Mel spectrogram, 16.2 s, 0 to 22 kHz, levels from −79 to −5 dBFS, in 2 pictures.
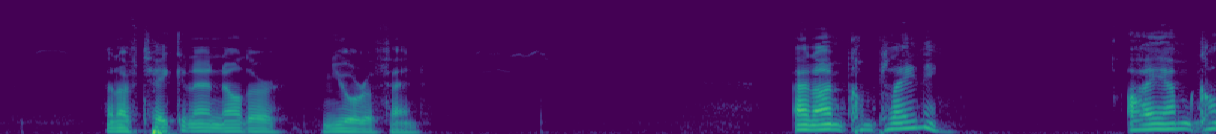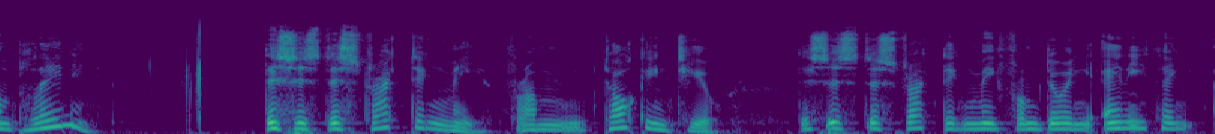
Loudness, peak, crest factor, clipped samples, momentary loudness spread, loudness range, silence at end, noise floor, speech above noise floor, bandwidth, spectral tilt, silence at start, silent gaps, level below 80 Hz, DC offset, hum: -36 LUFS; -14 dBFS; 22 dB; under 0.1%; 11 LU; 4 LU; 0.15 s; -76 dBFS; 41 dB; 15 kHz; -5 dB/octave; 0.7 s; none; -52 dBFS; under 0.1%; none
